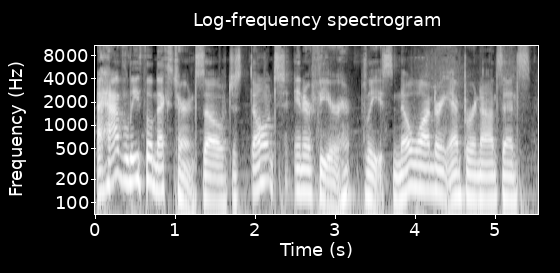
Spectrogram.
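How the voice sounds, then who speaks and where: A man with a hoarse, cracking voice gives casual commentary on his own card game, counting aloud and thinking through his plays. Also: medium pitch, expressive, moderate pace, soft background music. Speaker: gameplay streamer. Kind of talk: casual live gameplay commentary.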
